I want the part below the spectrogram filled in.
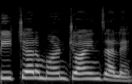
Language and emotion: Goan Konkani, neutral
